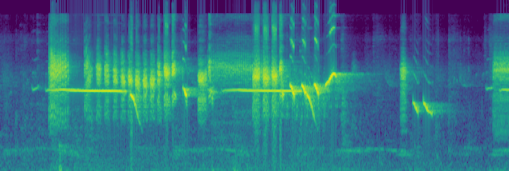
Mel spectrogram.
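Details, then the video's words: Long 'nyiul' call of a sirtu bird, used as a trapping lure: rapid runs of high chattering notes over a thin sustained whistle, then short falling chips after a pause. "SIRTU NYIUL PANJANG ..... ‼️ Cocok Untuk Pikat || Suara Pancingan Sirtu"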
